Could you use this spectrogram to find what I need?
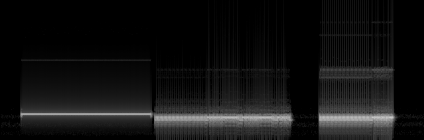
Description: Fax machine handshake, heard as a long tone and a warble.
